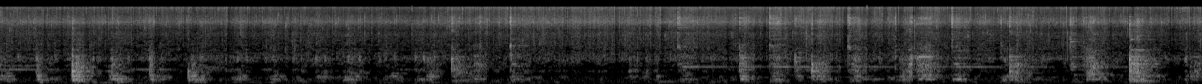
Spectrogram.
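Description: Chopped shallots, garlic and green chilies sizzling in hot oil in a wok, with a metal spatula scraping and tapping against the pan again and again as they are stir-fried. The aromatics are being sautéed until fragrant.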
